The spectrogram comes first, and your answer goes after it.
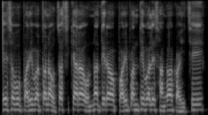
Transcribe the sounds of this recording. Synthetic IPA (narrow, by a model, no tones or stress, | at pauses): eisʌbupʌɾibʌrt̪ʌnʌut̪ːsʌsi̥kʰːjaɾʌunːʌt̪iɾʌpʌɾipʌnt̪ibʌlisʌŋɡʌkʌɦit͡sʰi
